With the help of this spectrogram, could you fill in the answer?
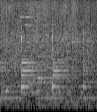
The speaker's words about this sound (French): Je suis en terrasse de café, j'ai pris un chocolat chaud et il pleut. On est place Colette, c'est le vieux Paris à côté de la comédie française.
